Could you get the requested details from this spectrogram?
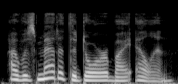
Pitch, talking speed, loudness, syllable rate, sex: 195 Hz, 270 wpm, -14 LUFS, 5.8 syllables/s, female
